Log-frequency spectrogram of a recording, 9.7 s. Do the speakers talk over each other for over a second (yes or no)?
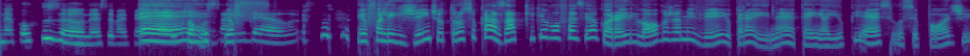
yes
